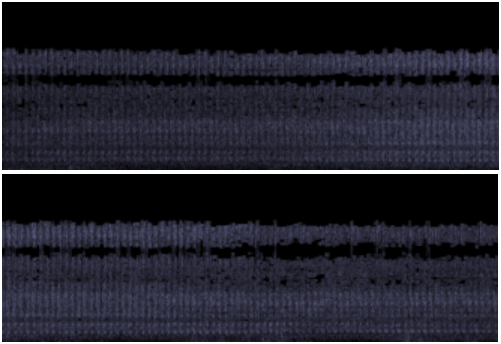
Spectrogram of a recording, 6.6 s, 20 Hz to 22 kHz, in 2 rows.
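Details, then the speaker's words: 2011 Volkswagen Tiguan after engine installation, before test drive: quiet, even idle hum with no ticking or knocking; normal idle, no leaks. "it's still purring pretty sure this is idle already and she's nice and quiet no knocking no nothing like that"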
